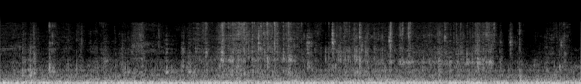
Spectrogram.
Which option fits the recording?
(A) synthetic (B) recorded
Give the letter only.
B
